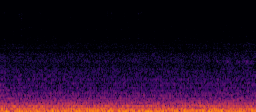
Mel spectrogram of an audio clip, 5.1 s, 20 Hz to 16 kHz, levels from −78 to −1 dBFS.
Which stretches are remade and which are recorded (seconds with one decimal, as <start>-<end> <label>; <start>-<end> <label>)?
0.0-0.5 remade; 0.5-5.1 recorded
